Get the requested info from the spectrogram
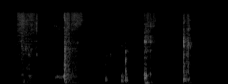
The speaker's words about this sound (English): And I'm just going to shuffle the cards now.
